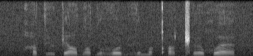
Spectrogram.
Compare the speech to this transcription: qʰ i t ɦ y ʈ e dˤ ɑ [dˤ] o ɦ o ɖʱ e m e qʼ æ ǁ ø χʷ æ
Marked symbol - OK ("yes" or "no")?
no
